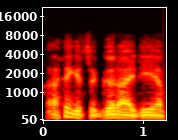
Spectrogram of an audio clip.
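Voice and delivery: usual speaking voice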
